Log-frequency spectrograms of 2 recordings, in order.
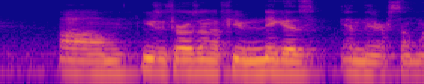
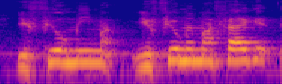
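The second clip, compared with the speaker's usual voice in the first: mocking street slang; 7 semitones higher than usual. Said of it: "that's basically what it sounds like to me".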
